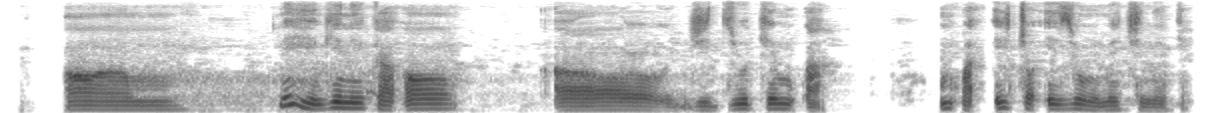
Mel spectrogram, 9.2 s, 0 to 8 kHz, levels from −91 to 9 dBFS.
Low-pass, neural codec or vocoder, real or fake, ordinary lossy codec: none; none; real; none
